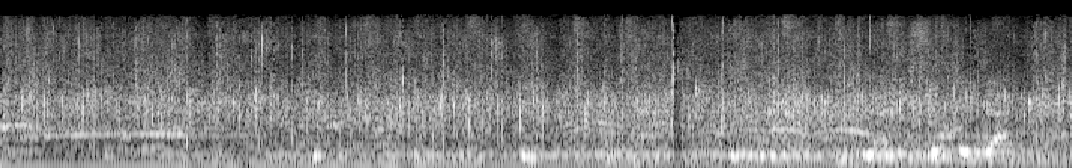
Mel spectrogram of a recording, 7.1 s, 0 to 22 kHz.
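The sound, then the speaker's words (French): A large audience at a 2024 Miss Provence-Alpes-Côte d'Azur pageant event applauds the regional delegate steadily for several seconds, dense continuous clapping with a low hum of crowd noise beneath, loud and sustained without pause. “La déléguée régionale de Miss Provence-Alpes-Côte d'Azur, merci d'applaudir”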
